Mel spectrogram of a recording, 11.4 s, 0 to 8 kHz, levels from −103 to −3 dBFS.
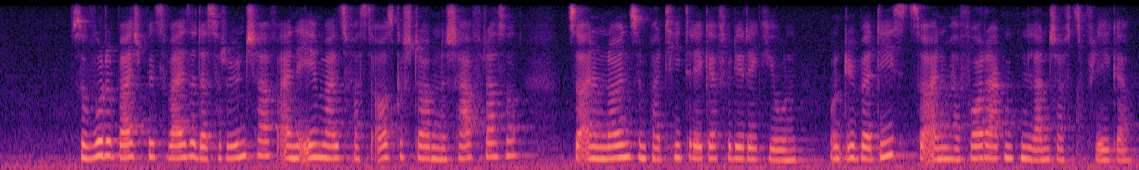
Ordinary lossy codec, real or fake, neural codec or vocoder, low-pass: none; real; none; 7.2 kHz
